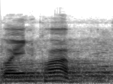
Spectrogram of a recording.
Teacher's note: আলাকের বা কন্ঠনালীর শেষ ভাগ হতে উচ্চারিত হয়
